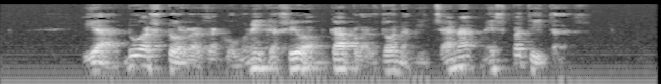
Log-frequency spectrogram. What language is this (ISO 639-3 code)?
cat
